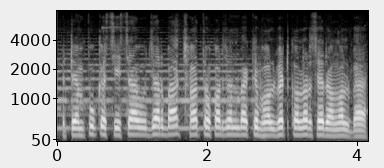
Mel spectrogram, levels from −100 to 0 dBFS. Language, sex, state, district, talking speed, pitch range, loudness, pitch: Bhojpuri, male, Bihar, Saran, 230 wpm, 160-175 Hz, -14 LUFS, 170 Hz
